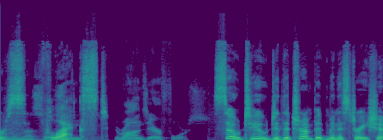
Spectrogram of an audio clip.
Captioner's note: speaking alternate language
